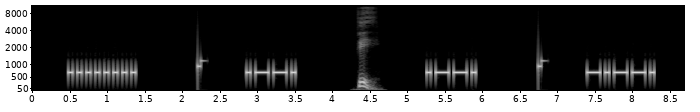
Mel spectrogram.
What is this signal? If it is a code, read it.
Morse code, heard as a keyed tone, about 20 wpm, 700 Hz. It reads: <HH> P P <KN>
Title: Single Character (Letter:Number:Punctuation:Prosign) - Rapid-Fire - 20wpm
